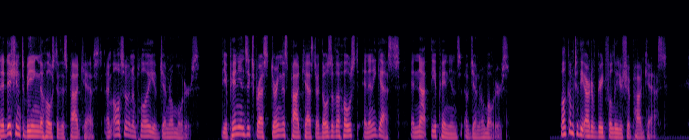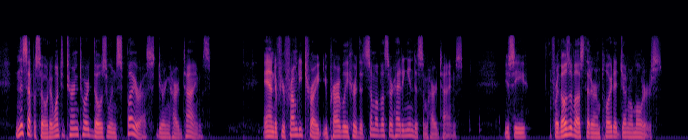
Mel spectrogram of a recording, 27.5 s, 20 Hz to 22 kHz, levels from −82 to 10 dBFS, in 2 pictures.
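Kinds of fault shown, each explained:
No faults can be heard.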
